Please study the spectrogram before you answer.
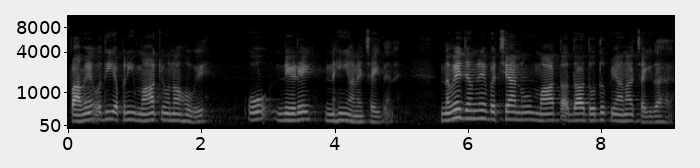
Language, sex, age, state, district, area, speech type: Punjabi, male, 30-45, Punjab, Jalandhar, urban, spontaneous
